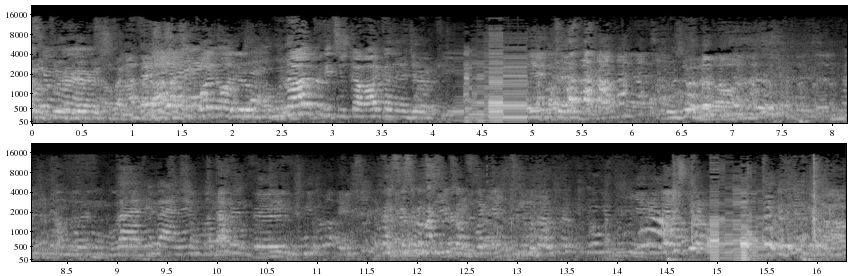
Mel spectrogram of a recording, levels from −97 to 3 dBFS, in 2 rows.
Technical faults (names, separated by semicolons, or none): robotic sound from repeated short buffers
